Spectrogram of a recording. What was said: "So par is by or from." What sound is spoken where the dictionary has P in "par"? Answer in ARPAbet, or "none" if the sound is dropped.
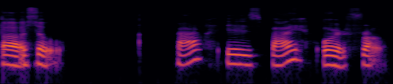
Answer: B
